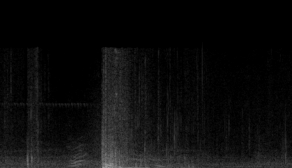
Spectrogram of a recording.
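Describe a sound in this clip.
A loud low thump sounds as a figure drops down.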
